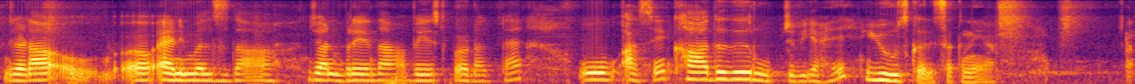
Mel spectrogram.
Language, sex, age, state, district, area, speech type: Dogri, female, 30-45, Jammu and Kashmir, Kathua, rural, spontaneous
